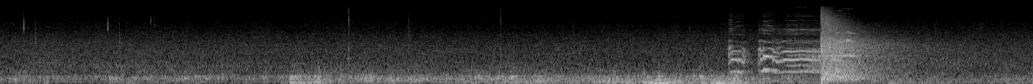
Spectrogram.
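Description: Low rolling thunder builds from about three seconds in. Near the end a rooster crows, and the crow is cut off by a loud burst of noise that fades out over about a second.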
